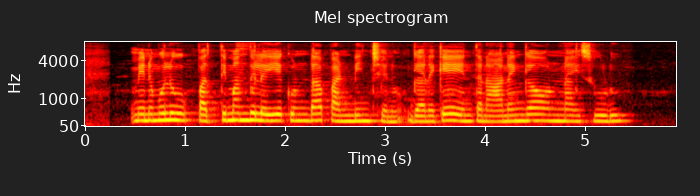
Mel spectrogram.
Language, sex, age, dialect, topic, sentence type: Telugu, female, 18-24, Utterandhra, agriculture, statement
